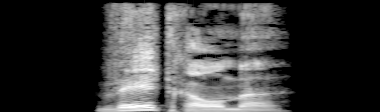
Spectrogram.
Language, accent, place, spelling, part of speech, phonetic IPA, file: German, Germany, Berlin, Weltraume, noun, [ˈvɛltˌʁaʊ̯mə], De-Weltraume.ogg
- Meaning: dative of Weltraum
